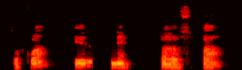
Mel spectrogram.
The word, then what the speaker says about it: peuvent: This is spelt P-E-U-V-E-N-T. E-N-T on the end of verbs in French isn't pronounced, but it is making us hear that V before it, no? P-E-U-V-E-N-T, peuvent.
